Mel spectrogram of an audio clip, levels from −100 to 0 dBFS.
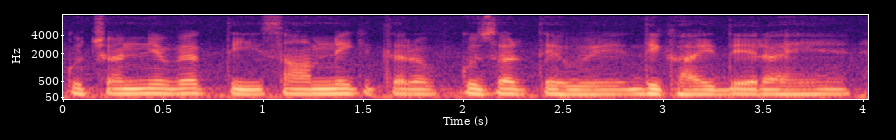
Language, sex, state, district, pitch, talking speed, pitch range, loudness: Hindi, male, Uttar Pradesh, Lalitpur, 120 Hz, 180 wpm, 115-125 Hz, -16 LUFS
